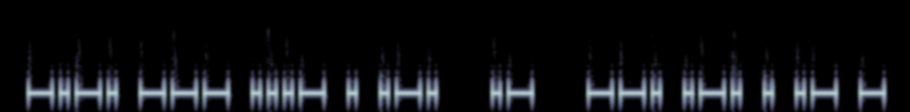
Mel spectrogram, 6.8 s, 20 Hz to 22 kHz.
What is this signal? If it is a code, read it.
Morse code, heard as a keyed tone, about 21 wpm, 700 Hz. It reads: COVER A GREAT
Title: Sentences from Top 1000 Words - Review Part 2 - 20wpm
